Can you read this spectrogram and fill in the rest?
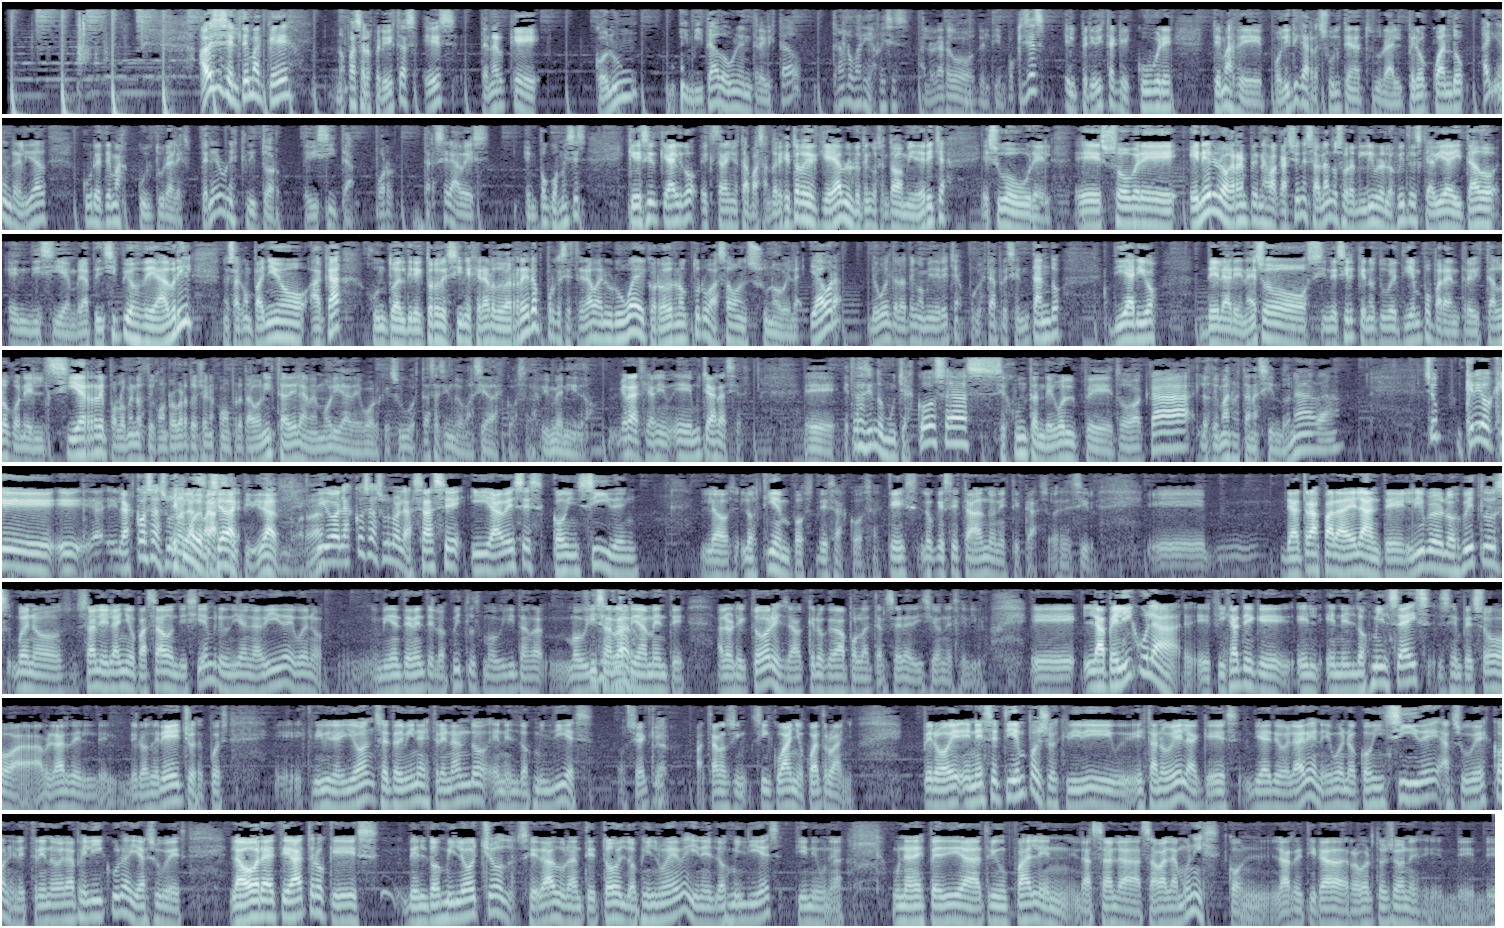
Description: En la soledad del nuevo lugar, en las costas del mar, se narra la historia del personaje protagonista de Diario de arena, la nueva novela de Hugo Burel. El autor dialogó en la Segunda Mañana de En Perspectiva.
